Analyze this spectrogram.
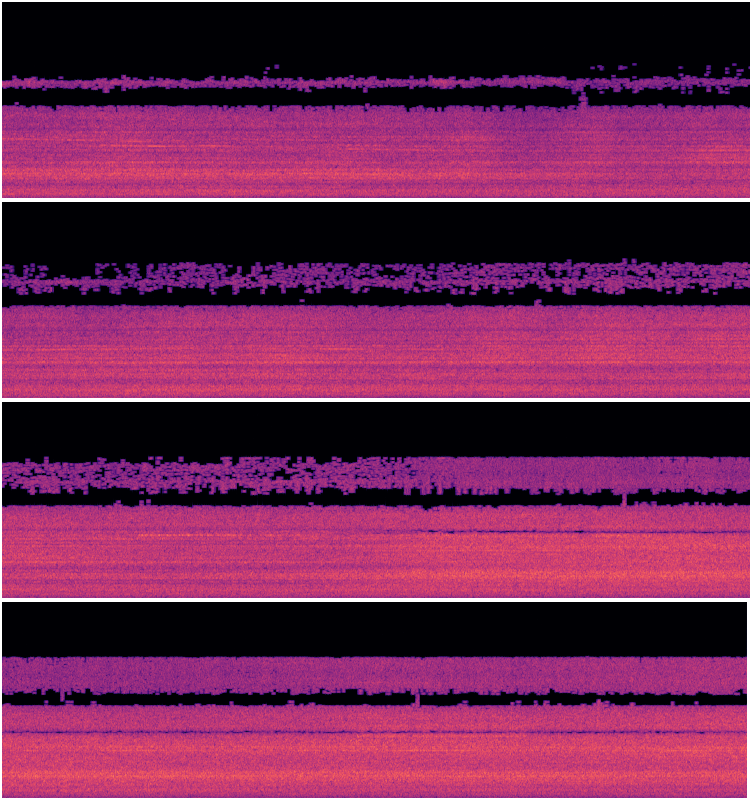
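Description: Steady jet aircraft turbine noise at an airport ramp, an even rushing sound with a faint high whine coming in about two-thirds of the way through.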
